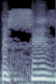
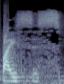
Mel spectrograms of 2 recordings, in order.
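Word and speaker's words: Pisces: इट may gate two types of pronunciation, पिस्सीज या पाइसेस, पिस्सीज या पाइसेस।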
